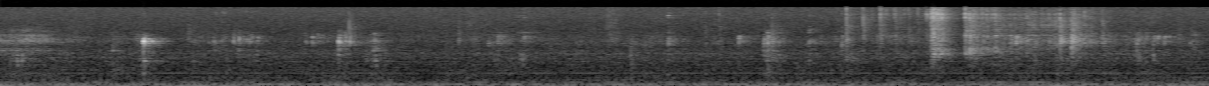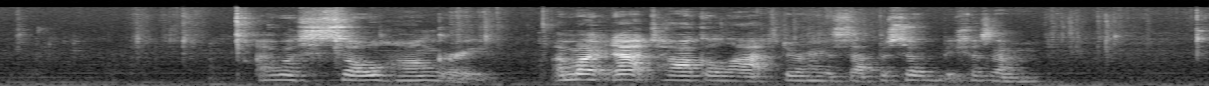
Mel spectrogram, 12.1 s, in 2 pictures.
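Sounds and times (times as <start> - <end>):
person chewing food: 0.0 - 7.3
faint steady hum: 0.0 - 12.0.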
